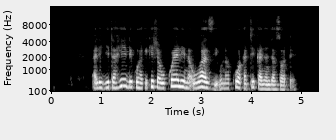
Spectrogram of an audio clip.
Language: Swahili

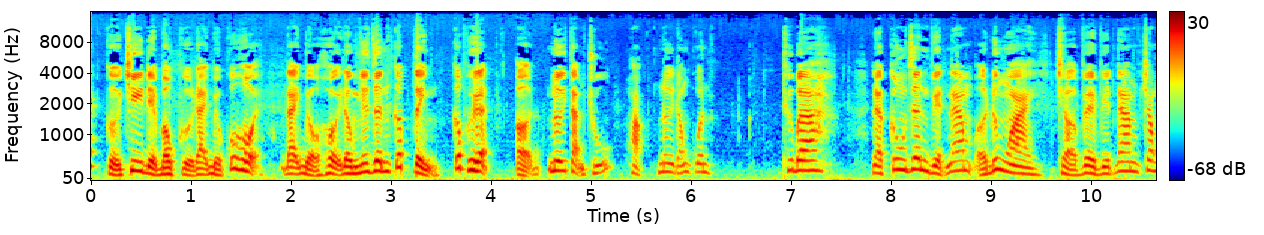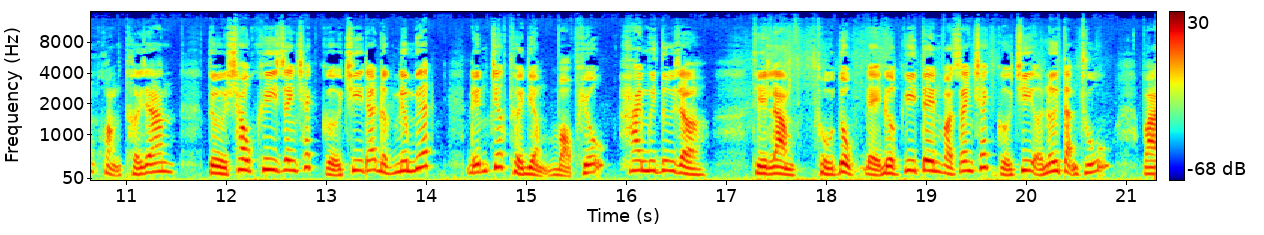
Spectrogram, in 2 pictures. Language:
Vietnamese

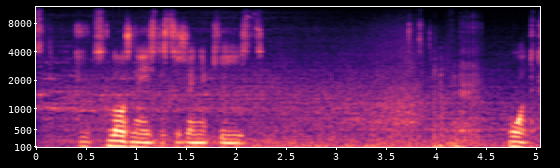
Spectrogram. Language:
Russian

